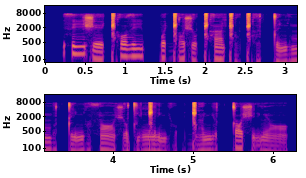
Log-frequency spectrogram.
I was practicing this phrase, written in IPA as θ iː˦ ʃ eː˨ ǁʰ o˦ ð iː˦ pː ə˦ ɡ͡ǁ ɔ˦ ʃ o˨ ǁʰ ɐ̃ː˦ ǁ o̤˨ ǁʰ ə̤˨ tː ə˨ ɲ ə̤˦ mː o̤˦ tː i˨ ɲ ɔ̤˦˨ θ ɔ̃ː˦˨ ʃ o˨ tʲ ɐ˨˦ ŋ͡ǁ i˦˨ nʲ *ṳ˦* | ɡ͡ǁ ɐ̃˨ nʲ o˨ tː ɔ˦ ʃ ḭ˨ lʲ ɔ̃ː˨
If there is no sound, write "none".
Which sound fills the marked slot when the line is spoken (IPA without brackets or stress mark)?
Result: o̤˦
